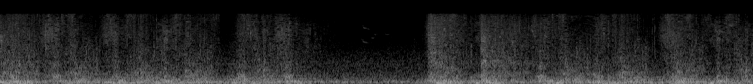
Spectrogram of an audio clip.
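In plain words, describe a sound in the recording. A tool strikes a wall with repeated hard knocks.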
